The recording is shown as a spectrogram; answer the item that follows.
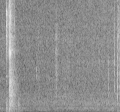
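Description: Steel hand pliers set down on a cloth-covered bench: one brief clunk just after the start, then a steady low room hum.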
